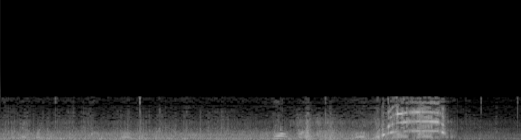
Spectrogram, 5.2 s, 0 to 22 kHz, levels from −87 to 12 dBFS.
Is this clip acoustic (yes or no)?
yes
